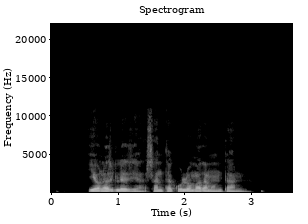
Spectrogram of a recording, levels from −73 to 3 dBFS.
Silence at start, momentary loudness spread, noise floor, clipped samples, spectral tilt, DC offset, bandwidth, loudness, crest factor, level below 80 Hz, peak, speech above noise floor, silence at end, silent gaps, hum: 0.55 s; 9 LU; -63 dBFS; under 0.1%; -7 dB/octave; under 0.1%; 11 kHz; -25 LUFS; 18 dB; -50 dBFS; -8 dBFS; 39 dB; 0.45 s; none; none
